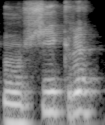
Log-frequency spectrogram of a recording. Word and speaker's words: xícara: tea, I would say xícara de chá. Now, xícara is spelled X-I-K-R-A, with the X having an SH sound.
